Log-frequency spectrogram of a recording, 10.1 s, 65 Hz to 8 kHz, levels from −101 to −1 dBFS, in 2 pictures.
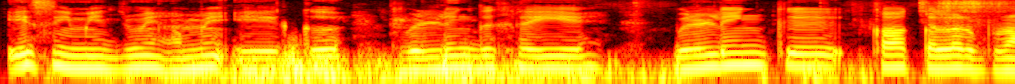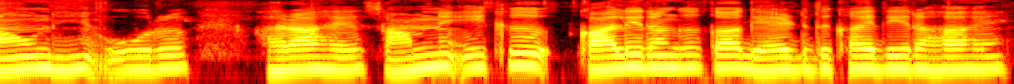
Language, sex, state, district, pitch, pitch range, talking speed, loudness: Hindi, male, Rajasthan, Churu, 160 Hz, 155-170 Hz, 155 wpm, -18 LUFS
